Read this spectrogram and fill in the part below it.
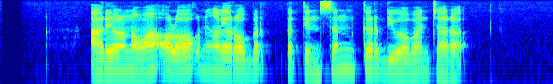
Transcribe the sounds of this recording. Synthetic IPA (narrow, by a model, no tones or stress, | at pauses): ʔaɾilnowaʔɔlɔɦɔk̚niŋaliɾɔbərt̪̚pɛt̪insənkərdiwawaɲt͡ʃaɾa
